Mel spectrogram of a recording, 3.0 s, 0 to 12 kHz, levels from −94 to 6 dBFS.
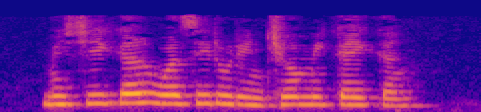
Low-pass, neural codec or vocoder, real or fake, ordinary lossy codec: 7.2 kHz; none; real; AAC, 32 kbps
